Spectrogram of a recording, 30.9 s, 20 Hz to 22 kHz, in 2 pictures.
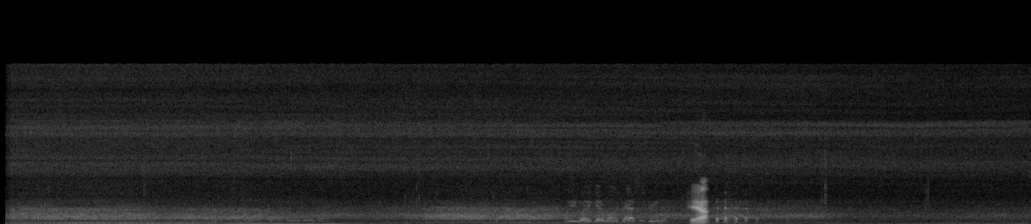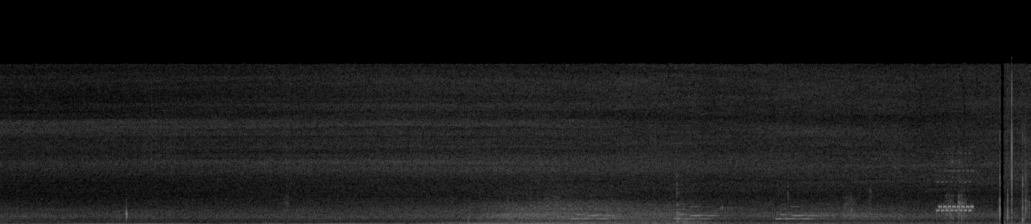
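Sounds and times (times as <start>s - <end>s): lawn sprinklers hissing: 0.2s - 23.2s, 28.3s - 30.9s
short beeping tones: 24.0s - 24.9s, 25.6s - 26.4s, 27.2s - 28.0s, 29.5s - 30.1s.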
